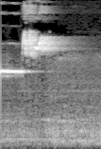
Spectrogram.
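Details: A Sunda robin in moult gives a short clear whistle that jumps to a higher, buzzy sustained note, which then trails off.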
